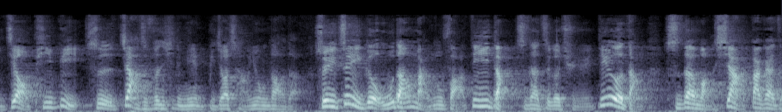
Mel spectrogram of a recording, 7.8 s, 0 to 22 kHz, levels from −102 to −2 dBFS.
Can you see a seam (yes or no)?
yes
